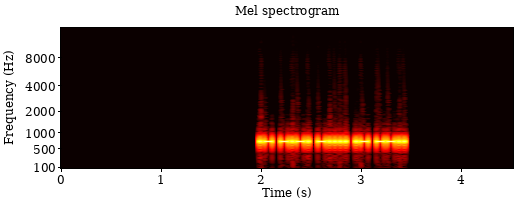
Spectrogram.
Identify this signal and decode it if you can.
Morse code, heard as a keyed tone, about 46 wpm, 700 Hz. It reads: AC6AZ
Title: USA Call Signs - 5 Characters - Repeated 3x - 45wpm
